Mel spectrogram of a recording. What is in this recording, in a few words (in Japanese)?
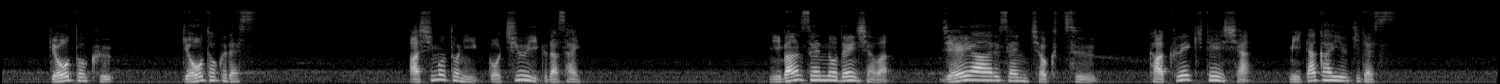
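到着放送, 男声, 放送は「各駅停車 三鷹行」です。TOSHIBAでの収録です。; 行徳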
